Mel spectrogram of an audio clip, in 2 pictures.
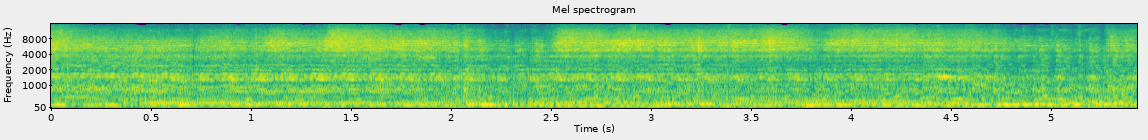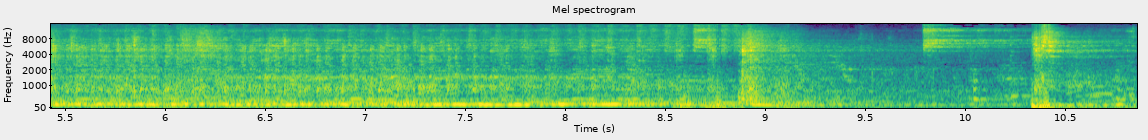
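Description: Live band playing an instrumental passage, with strummed acoustic guitar and drums under sustained tones; the music drops away shortly before the end, with one last hit.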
